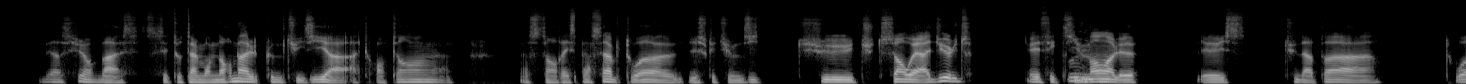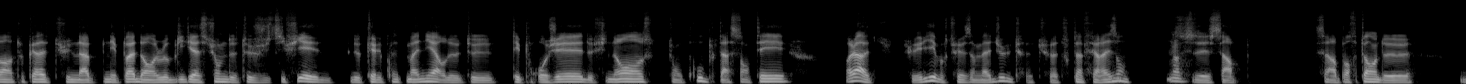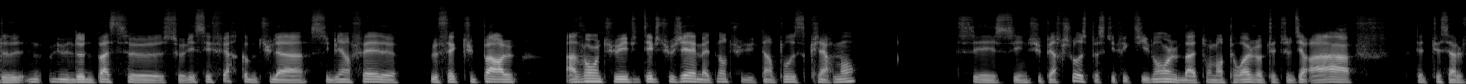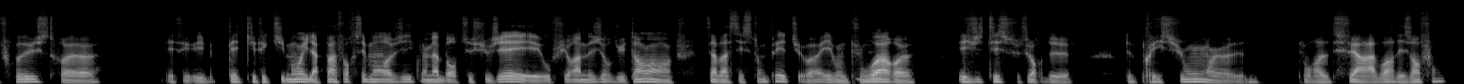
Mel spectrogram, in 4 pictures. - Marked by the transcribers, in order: none
- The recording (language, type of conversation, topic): French, advice, Comment gérez-vous la pression familiale pour avoir des enfants ?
